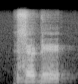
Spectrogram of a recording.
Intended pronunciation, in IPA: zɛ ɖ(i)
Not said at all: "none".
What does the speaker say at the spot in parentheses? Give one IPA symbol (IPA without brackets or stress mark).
e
